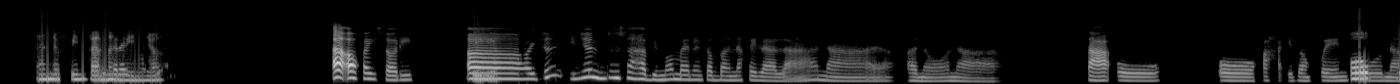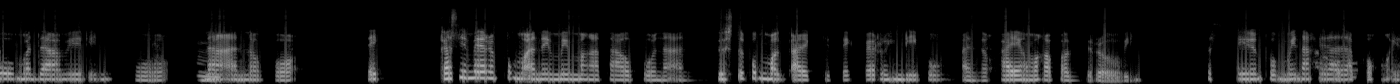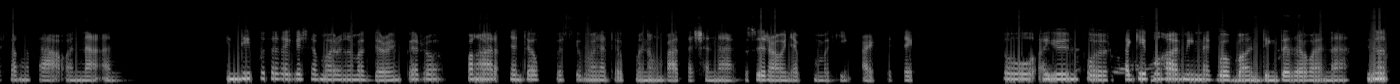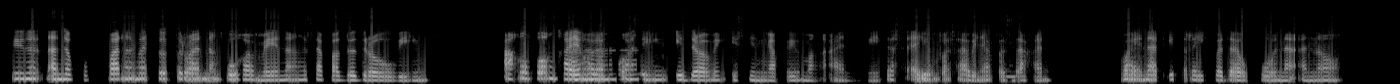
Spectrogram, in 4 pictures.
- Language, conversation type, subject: Filipino, unstructured, Ano ang mga pinakanakagugulat na bagay na natuklasan mo sa iyong libangan?
- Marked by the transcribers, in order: static; distorted speech; unintelligible speech; dog barking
